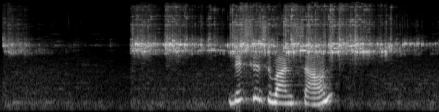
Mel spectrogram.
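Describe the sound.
Nupur ankle bells jingle in a continuous bright shimmer, faint at first, then loud after a short gap, with a man briefly speaking over the steady jingling.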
